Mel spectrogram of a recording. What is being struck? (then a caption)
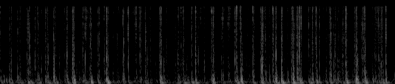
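Thin paper piece. A small crumpled piece of thin white paper is folded and crinkled between fingertips. Rapid, dense crackles and snaps come in quick bursts across the clip, each very short with a bright, papery edge over a soft low rustle.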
